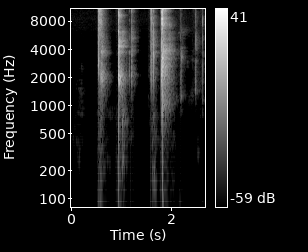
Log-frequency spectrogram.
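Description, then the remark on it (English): A can of Hams beer, taken from the fridge, being cracked open: a string of sharp metallic snaps and clicks, a few with short fizzy hissing tails, then softer ticks trailing off, with no talking. “That's a Hams. Sounded like a nice Hams.”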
